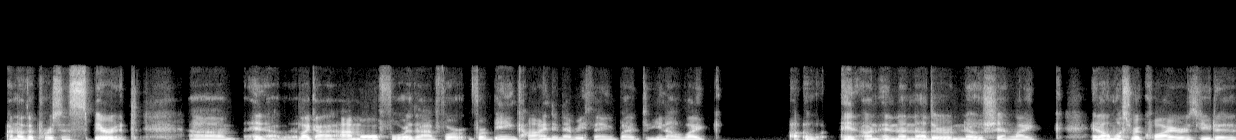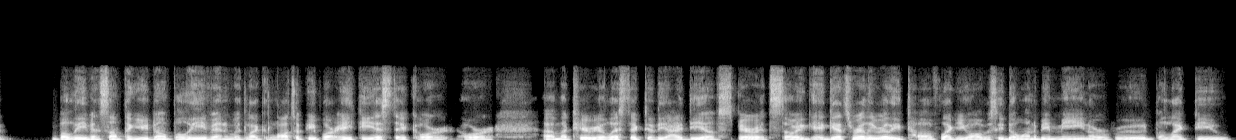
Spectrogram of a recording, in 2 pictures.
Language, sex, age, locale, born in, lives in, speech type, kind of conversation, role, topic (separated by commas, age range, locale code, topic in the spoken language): English, male, 25-29, en-US, United States, United States, conversation, unstructured, none, How do you balance freedom, safety, and fairness in everyday decisions?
